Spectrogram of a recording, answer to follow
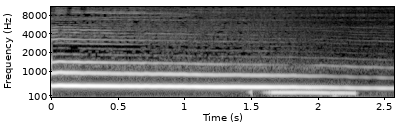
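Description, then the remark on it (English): A person imitates a wolf howl on Native Roots Radio, a single loud, sustained tonal cry that slowly falls in pitch and carries clear harmonics, with a faint lower hum briefly underneath near the end. “This portion of the show is supported by Howling for Wolves, protecting wolves for future generations.”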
